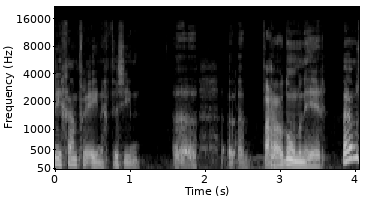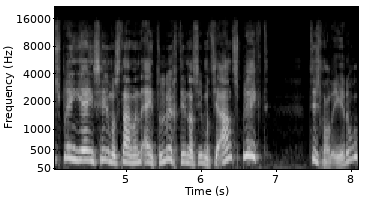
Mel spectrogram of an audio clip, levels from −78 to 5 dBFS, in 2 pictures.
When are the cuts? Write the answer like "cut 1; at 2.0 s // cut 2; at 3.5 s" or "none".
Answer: cut 1; at 3.7 s

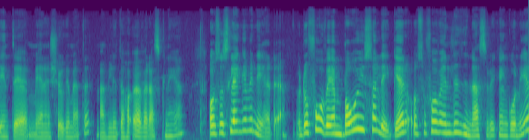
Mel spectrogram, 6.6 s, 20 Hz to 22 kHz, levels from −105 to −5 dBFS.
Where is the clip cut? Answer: cut 1; at 1.2 s // cut 2; at 2.6 s

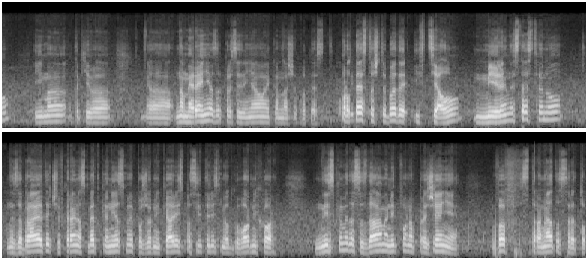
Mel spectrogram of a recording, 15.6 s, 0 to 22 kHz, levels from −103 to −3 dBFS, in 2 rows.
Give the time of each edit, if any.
none

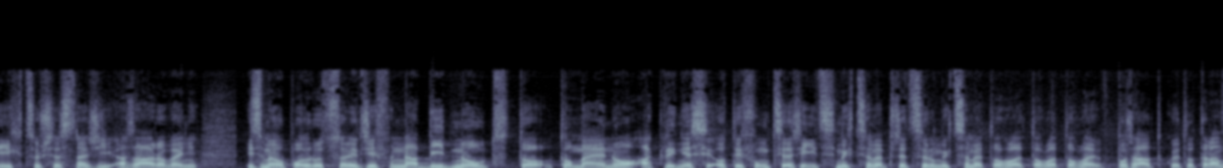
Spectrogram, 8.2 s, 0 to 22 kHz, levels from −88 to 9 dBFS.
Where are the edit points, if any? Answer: cut 1; at 1.6 s // cut 2; at 5.6 s

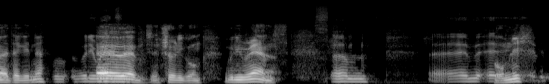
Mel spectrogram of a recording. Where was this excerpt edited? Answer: cut 1; at 1.5 s // cut 2; at 3.3 s

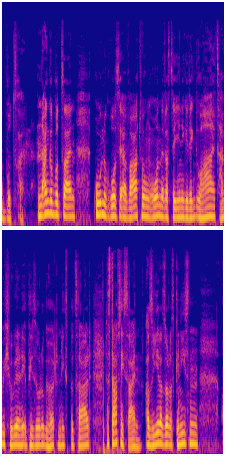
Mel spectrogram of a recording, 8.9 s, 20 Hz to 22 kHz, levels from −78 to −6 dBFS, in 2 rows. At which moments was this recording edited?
none

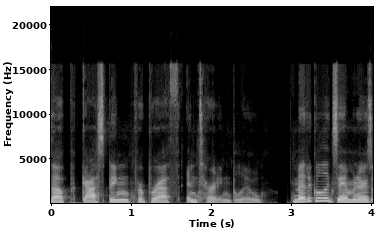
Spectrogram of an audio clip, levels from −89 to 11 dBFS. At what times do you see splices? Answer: cut 1; at 2.9 s

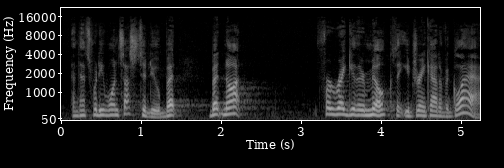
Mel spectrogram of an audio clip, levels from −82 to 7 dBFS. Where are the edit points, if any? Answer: none

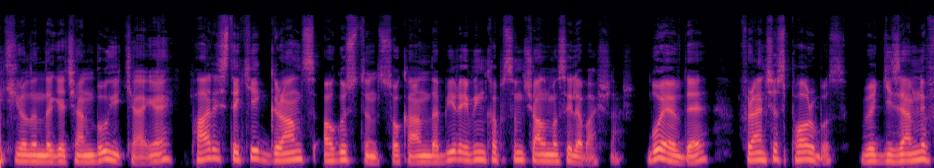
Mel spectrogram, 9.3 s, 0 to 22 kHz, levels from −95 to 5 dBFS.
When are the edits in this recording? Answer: cut 1; at 1.8 s // cut 2; at 6.4 s

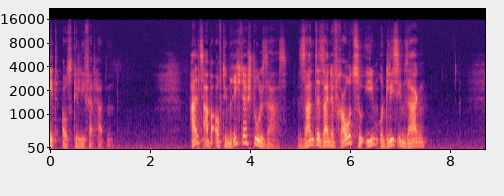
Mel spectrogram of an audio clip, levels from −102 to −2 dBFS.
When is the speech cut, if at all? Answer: cut 1; at 3.1 s // cut 2; at 4.8 s

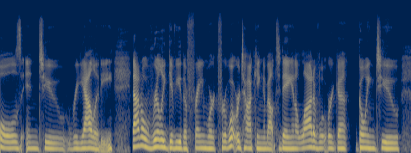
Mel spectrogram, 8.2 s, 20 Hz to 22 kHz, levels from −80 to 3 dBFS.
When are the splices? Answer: cut 1; at 2.6 s

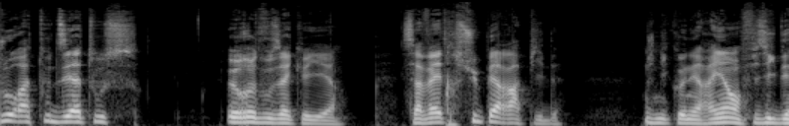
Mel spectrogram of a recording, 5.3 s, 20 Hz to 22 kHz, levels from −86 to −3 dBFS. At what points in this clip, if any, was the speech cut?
cut 1; at 4.3 s

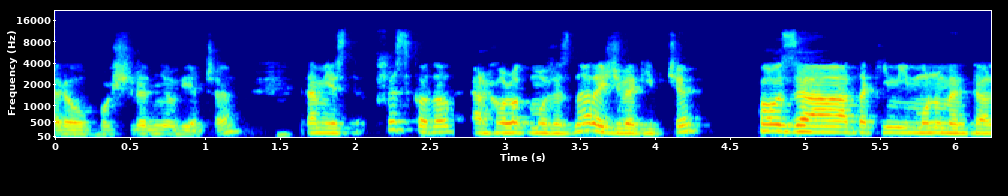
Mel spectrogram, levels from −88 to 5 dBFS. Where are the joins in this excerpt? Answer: cut 1; at 1.6 s // cut 2; at 2.7 s

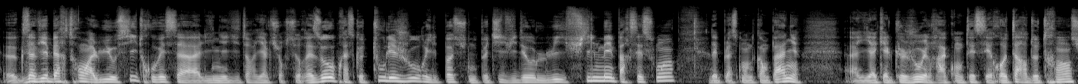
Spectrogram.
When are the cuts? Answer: cut 1; at 7.1 s

